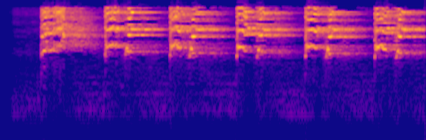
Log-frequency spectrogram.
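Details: Lovebird kept in a cage, chattering to prompt other lovebirds to sing: six harsh, buzzy, high-pitched bursts in steady succession, roughly two per second, each starting sharply and fading slightly.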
